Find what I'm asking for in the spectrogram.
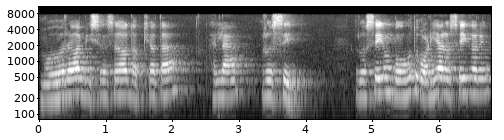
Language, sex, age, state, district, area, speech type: Odia, female, 30-45, Odisha, Dhenkanal, rural, spontaneous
